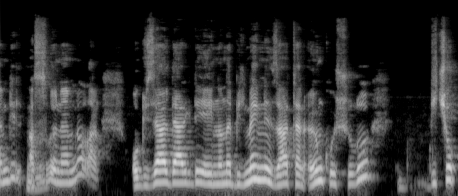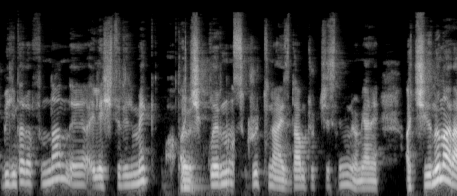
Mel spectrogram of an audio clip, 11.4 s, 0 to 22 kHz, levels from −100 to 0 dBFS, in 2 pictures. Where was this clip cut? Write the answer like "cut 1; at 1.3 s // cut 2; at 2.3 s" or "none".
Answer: cut 1; at 5.9 s // cut 2; at 8.6 s // cut 3; at 9.4 s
